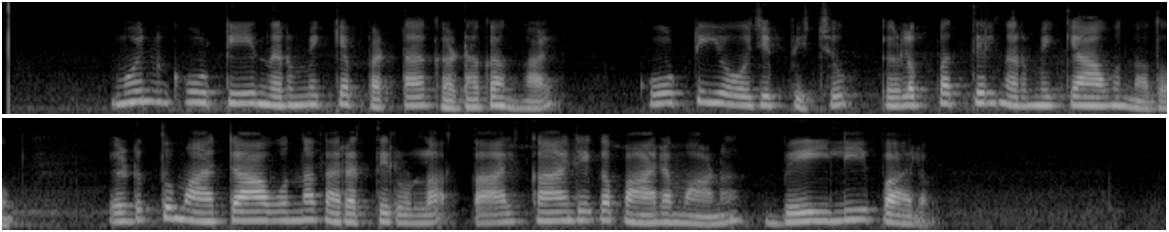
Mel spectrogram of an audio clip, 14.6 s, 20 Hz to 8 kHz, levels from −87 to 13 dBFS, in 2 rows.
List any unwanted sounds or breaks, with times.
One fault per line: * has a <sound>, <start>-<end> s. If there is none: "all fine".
all fine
